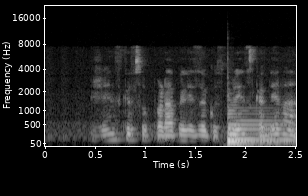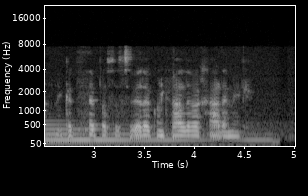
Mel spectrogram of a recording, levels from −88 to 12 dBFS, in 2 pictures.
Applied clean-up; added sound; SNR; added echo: none; Bowed string instrument; -1 dB; none.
